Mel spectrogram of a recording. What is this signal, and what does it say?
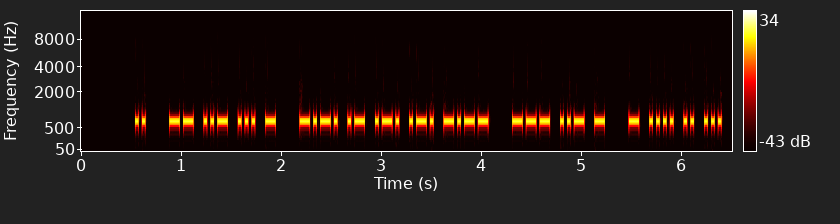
Morse code, heard as a keyed tone, about 36 wpm, 700 Hz. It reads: I MUST CARRY OUT THIS
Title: Sentences from Top 1000 Words - Review Part 2 - 35wpm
